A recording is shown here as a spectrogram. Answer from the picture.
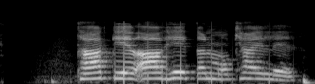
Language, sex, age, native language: Icelandic, male, 10, Icelandic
